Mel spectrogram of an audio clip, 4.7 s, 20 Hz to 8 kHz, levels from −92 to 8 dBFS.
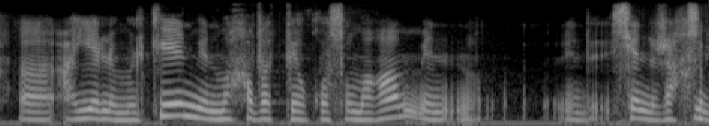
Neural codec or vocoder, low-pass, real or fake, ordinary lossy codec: none; 7.2 kHz; real; none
